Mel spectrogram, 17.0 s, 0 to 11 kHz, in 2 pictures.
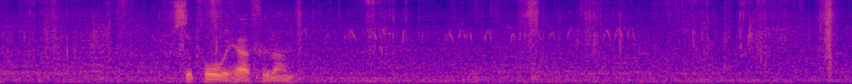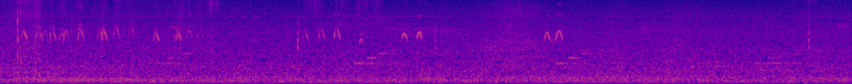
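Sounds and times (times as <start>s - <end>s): ducklings peeping: 0.0s - 10.8s, 11.4s - 13.0s, 13.9s - 14.9s.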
